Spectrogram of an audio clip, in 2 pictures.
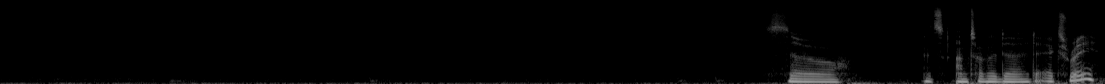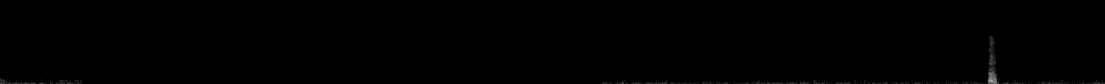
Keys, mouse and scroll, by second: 1.7 click, 3.7-6.7 middle drag, 7.1-9.5 middle drag, 9.5 click, 10.2-11.6 middle drag, 11.6 click, 11.9 click, 13.9 middle click, 14.1 click, 14.7 click, 14.9 middle click, 15.3-15.7 scroll up 2, 15.7 click, 16.3 scroll down 1, 16.4 middle click, 16.6 click, 16.9 middle click, 17.3 click, 17.8 click, 19.0 middle click, 19.5 click, 20.3 middle click, 21.2 middle click, 21.4 click, 21.7 middle click.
